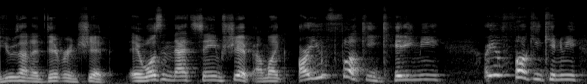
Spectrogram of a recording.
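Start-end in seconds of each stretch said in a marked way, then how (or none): 3.0-5.8 high-pitched indignant protest; exasperated disbelief. Retold or imitated. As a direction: repeat it in incredulous outrage. Acting out own outraged reaction.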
